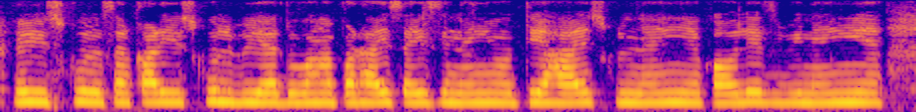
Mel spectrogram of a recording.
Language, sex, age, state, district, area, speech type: Urdu, female, 18-30, Bihar, Supaul, urban, spontaneous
